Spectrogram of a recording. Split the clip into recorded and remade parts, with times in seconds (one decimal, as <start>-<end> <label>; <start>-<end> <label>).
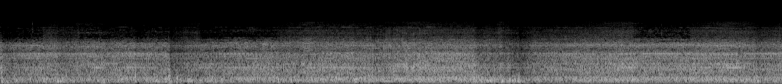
0.0-3.7 recorded; 3.7-4.2 remade; 4.2-7.8 recorded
